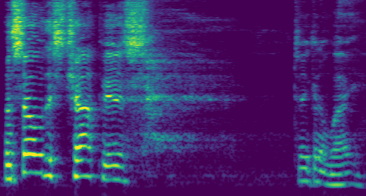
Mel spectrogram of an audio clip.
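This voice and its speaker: Man, sarcastic commentator, high voice, unhurried mocking delivery. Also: sing-song, slight background noise. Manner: sarcastic, mocking, often laughing. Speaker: video commentator. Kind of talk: casual commentary over news footage.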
